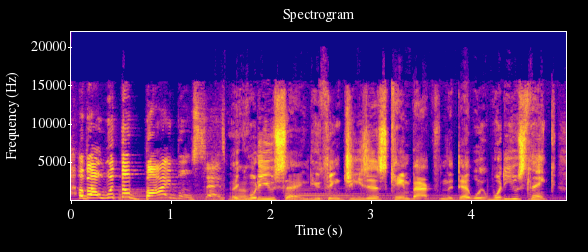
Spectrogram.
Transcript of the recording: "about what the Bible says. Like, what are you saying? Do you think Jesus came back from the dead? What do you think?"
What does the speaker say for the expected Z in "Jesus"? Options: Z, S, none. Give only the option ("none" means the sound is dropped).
Z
